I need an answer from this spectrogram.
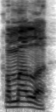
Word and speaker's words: Kamala: person it's Kamala Harris it's kind of like Kama plus la it's not K CA camela Pamela with a K and it's not Tony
